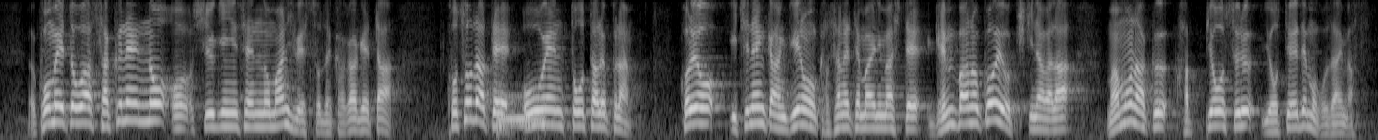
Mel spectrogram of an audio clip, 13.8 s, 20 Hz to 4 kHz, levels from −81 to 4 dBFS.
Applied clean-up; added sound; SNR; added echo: none; Piano; 4 dB; none.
